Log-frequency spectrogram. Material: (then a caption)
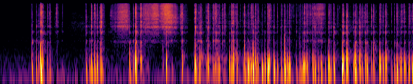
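Styrofoam. Long nails scratch and tap the rounded surface of a white styrofoam mannequin head. After a quiet start, dull, low thumps come in short bursts, broken around the middle by a soft, brighter scraping rub. From about the three-second mark, the taps turn into a dense, irregular patter of short, dry knocks with almost no ring.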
